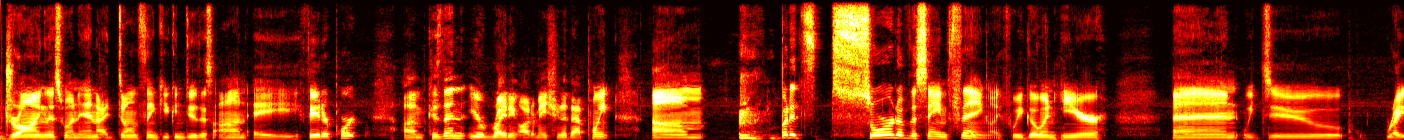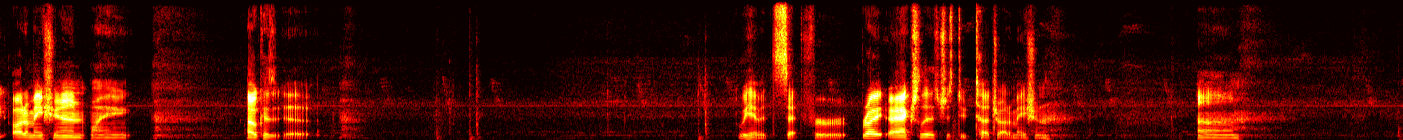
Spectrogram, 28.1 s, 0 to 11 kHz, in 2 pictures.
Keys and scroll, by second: 8.9 super+z, 18.8 a, 21.0 a, 24.0 a.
